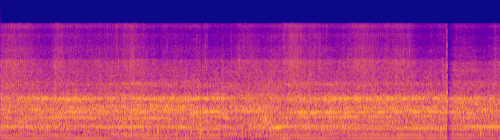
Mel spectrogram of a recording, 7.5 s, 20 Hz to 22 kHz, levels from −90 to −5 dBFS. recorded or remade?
remade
